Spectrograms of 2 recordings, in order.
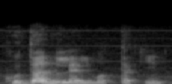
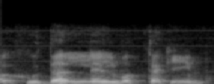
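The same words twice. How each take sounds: First: An n sound is heard before the l. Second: No n sound is heard before the l. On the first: The speaker calls it wrong. "people try to pronounce the n sound" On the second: The speaker calls it right. "we don't pronounce the noon sound"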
